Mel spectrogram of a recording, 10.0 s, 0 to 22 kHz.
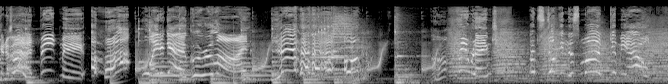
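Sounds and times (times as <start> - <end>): playful background music: 0.0 - 10.0
cartoon boing: 3.6 - 6.6.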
